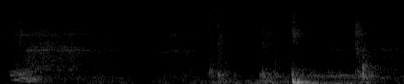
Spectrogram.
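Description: A person breathing out hard, then scuffs and knocks of someone moving down onto a floor mat, with one loud thump about three seconds in.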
